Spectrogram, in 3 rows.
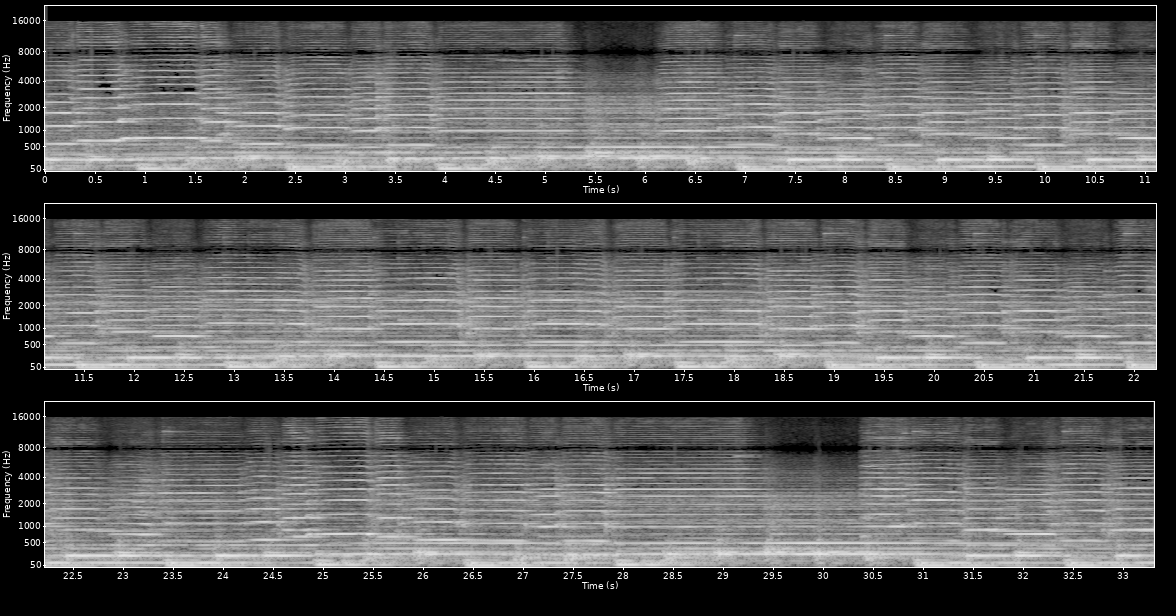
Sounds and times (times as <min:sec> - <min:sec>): Violin, fiddle: 0:00.0 - 0:33.3.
